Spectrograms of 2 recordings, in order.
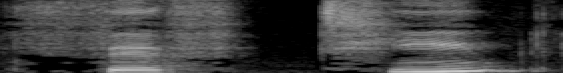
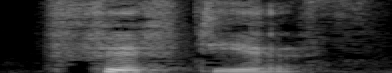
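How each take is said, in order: First: "Fifteenth" with second syllable high, loud and stretched; long stressed TEENTH. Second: "fiftieth" stressed on FIF, short falling "ti-eth"; short-ending fiftieth. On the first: Teacher drilling the difference, "Fifteenth" with long rising teenth. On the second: Teacher drilling the difference, "fiftieth" falling with short ending. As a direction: stress the first syllable of "fiftieth", drop the rest. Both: Shown as a demonstration. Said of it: "a little bit longer".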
